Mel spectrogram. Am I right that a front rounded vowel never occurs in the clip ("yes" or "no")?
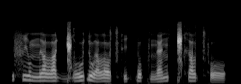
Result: yes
